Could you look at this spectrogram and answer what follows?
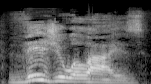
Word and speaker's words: visualize: I value our friendship visualize four syllables V eyes visualiz can you visualize what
